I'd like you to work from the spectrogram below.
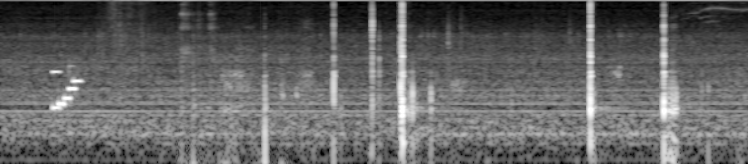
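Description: Touch-tone telephone dialing opens with a quick run of stepped beeps, followed by a few scattered faint clicks and short tones over a low hum.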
